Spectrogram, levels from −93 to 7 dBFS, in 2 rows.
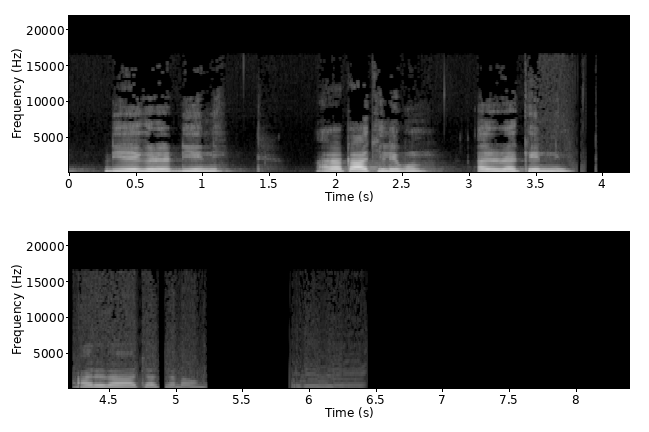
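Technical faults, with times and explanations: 3.44–8.41 s, truncation distortion on a fade: as the speech fades out, which starts at around three and a half seconds, the tail turns gritty and rough, and from 3.76 s to the end it is at its worst. The fade stage is rounding each sample to a coarse grid with no dither, which fits an 8-bit stage. As the level sinks toward the smallest step, the waveform collapses into a few square steps that sound harsh.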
